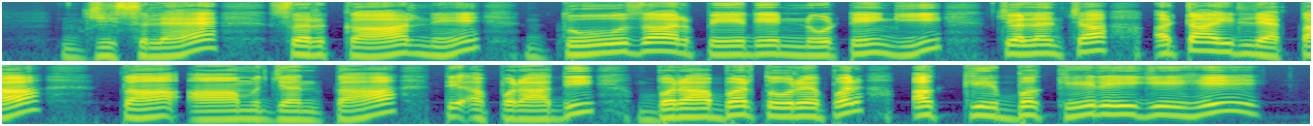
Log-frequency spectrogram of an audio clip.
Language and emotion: Dogri, surprised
